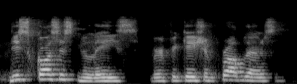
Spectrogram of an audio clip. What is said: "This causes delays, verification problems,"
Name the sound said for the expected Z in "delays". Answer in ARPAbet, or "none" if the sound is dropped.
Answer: S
